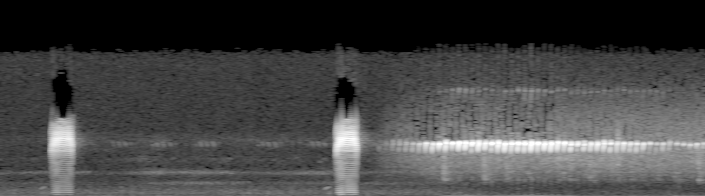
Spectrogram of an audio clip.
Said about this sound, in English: Number five on my list of eight great bird songs is the American woodcock with its peent. This is our woodland snipe type of bird with a long bill that eats earthworms.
